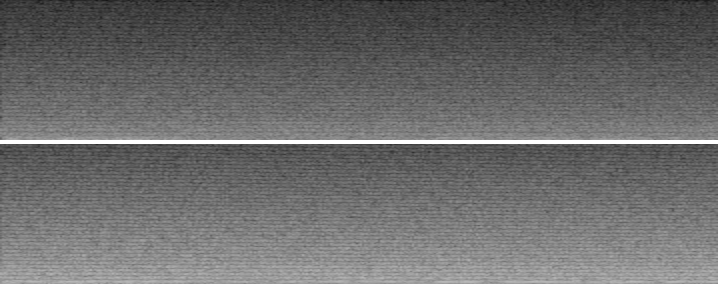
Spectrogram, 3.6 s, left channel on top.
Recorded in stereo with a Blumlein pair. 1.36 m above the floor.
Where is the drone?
30° right; by 3.6 s 35° right.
